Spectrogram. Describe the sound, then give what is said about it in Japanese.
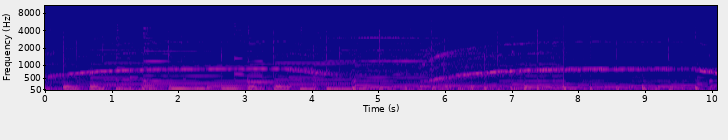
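A fire engine siren wails loudly, its slow rising and falling tone sweeping up and down over a steady rumble of traffic, with no one speaking. “えらい今度は消防車。”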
